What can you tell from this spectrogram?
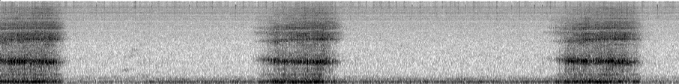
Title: Snoring sound…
